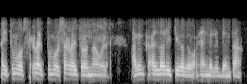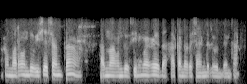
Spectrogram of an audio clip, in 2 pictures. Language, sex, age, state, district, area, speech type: Kannada, male, 18-30, Karnataka, Mysore, urban, conversation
